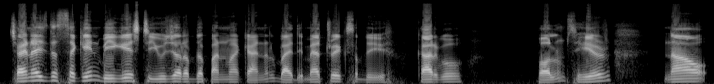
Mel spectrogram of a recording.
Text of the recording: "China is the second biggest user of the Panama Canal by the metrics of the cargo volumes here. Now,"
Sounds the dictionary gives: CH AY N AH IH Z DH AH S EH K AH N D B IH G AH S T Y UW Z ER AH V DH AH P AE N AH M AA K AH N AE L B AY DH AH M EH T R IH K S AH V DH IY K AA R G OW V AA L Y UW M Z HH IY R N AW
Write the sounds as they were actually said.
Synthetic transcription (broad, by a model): CH AY N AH IH Z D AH S EH K AH N D B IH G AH S T Y UW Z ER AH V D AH P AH N M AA K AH N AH L B AY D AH M EH T R IH K S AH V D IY K AA R G OW B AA L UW M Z HH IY R N AW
